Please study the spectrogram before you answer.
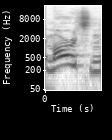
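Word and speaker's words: Mortensen: I was going to say Moritzen, but I don't know if that's how you pronounce it properly. I think I'm on the right track. That's pretty good, actually. I would say Moritzen, yeah.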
